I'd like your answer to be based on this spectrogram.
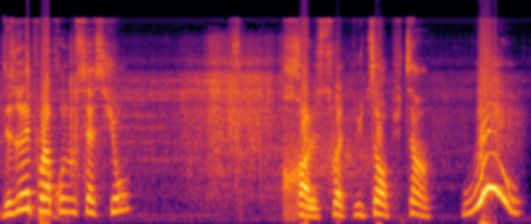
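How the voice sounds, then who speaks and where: A man commenting live on videos his subscribers made, excitable and quick to exclaim and swear. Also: high voice. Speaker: YouTuber reacting to fan animations.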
